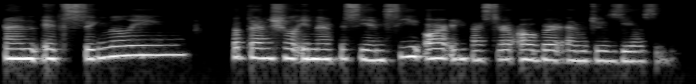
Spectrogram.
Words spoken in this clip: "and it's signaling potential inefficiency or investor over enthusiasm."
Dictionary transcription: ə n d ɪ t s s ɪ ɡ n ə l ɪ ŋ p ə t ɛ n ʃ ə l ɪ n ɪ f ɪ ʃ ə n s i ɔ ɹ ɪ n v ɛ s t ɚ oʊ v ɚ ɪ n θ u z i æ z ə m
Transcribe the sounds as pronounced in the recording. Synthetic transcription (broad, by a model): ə n d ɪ t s s ɪ ɡ n ə l ɪ ŋ p ə t ɛ n ʃ ə l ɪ n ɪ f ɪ s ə n s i ɔ ɹ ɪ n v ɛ s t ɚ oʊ b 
